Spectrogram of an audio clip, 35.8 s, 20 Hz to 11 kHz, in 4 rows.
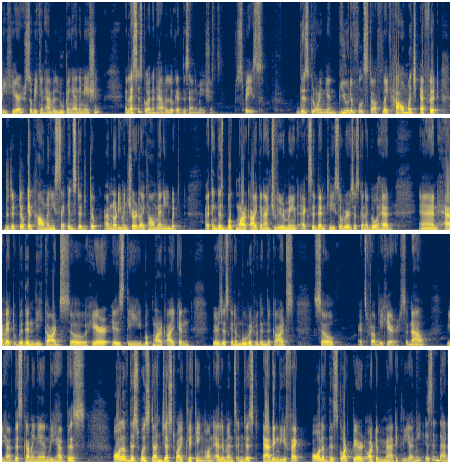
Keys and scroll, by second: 2.6 space, 4.2 space, 25.3 space.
